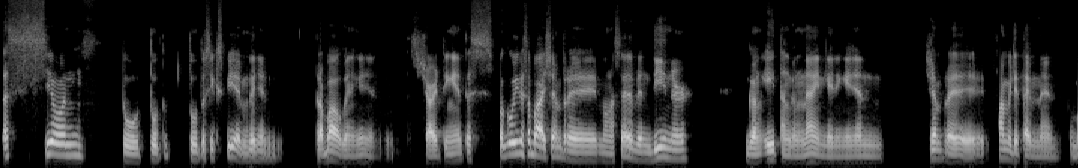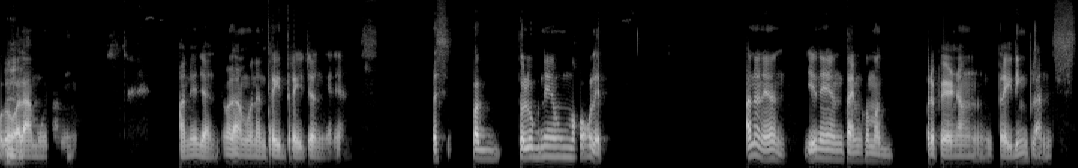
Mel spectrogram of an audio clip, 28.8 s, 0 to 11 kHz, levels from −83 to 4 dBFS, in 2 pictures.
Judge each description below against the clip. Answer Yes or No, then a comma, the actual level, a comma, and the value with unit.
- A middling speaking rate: Yes, average, 140 wpm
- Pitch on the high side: No, low, 135 Hz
